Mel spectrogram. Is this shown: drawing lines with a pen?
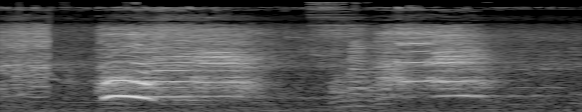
no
